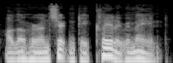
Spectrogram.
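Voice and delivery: plain reading voice

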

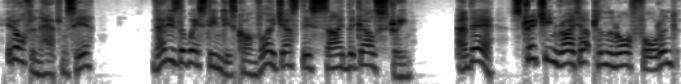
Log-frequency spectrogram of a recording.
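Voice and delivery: lightly voiced keen young officer. A narrator's reading. Reed voiced.

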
